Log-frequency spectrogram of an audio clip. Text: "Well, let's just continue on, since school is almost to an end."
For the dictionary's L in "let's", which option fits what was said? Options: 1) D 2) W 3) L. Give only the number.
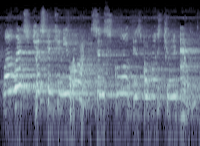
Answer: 2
